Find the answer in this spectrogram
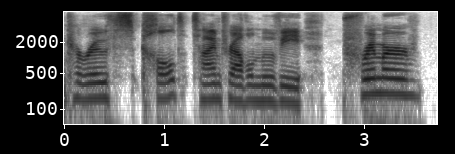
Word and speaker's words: Primer: cult time travel movie, Primer. You might call it Primer. That's the wrong way to pronounce it, but that's fine, whatever.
